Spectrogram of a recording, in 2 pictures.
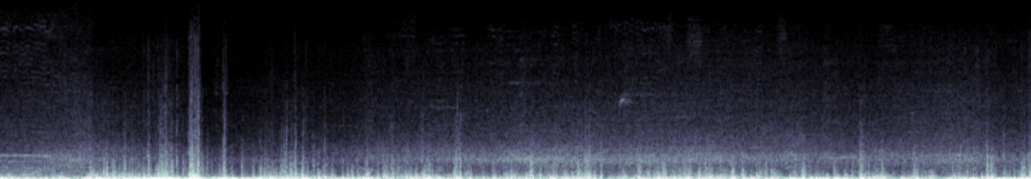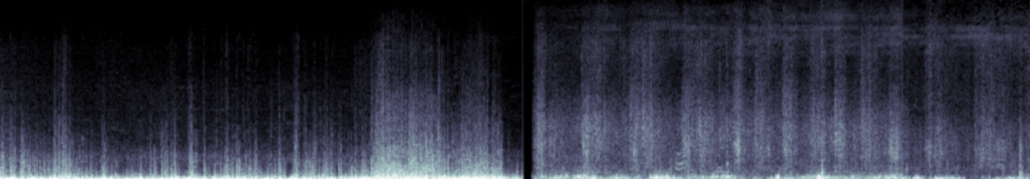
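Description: Wind buffeting the camera microphone, a dense low rumble. After a sudden cut about three-quarters of the way through it gives way to lighter, gusting wind noise.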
